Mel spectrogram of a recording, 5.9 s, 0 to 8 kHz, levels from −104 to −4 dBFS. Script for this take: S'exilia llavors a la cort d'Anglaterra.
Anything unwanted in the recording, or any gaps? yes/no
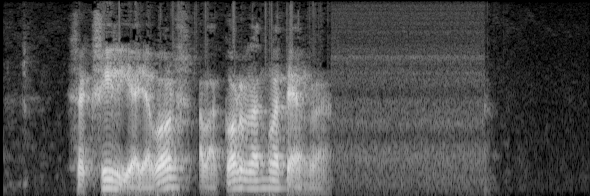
no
